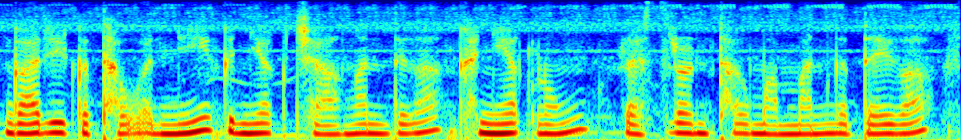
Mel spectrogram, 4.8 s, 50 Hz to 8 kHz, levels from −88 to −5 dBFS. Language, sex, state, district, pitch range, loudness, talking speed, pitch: Wancho, female, Arunachal Pradesh, Longding, 195-205 Hz, -16 LUFS, 160 wpm, 200 Hz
